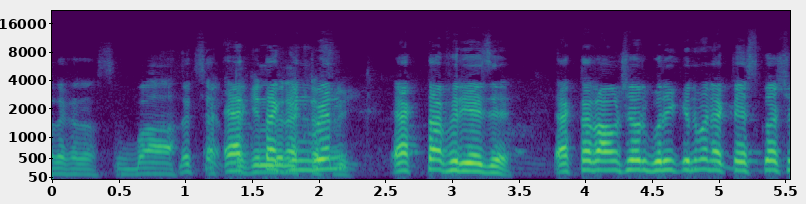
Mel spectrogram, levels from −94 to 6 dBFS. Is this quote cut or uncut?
cut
